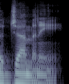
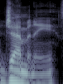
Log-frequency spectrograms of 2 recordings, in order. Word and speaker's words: Gemini: Amy pronounces it Gemini, so maybe I need to just change over and say Gemini.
